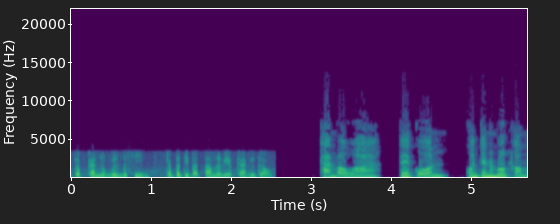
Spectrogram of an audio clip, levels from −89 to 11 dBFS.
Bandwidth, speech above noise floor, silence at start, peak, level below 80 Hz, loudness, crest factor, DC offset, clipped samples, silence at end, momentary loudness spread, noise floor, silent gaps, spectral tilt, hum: 8 kHz; 28 dB; 0.05 s; -4 dBFS; -62 dBFS; -22 LUFS; 18 dB; under 0.1%; under 0.1%; 0 s; 10 LU; -49 dBFS; 2.57-2.99 s; -7.5 dB/octave; none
